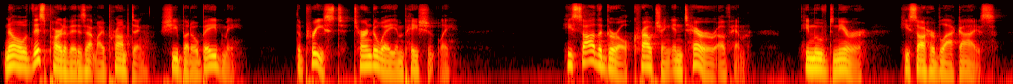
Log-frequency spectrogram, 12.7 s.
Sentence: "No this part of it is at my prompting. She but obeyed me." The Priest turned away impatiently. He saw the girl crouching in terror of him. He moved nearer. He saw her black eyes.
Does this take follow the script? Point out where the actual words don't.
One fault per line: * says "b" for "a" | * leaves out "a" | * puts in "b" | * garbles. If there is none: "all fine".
all fine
